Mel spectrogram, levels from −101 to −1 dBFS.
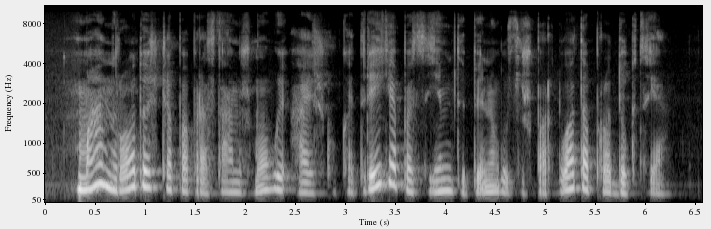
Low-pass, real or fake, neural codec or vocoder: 9.9 kHz; real; none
